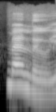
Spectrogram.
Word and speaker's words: Meloo: Meloo, yeah.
